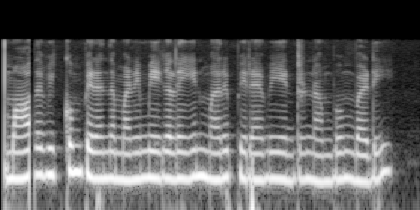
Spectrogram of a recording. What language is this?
Tamil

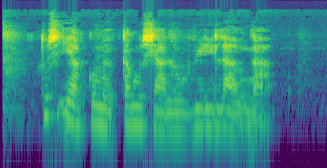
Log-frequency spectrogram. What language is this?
Rukai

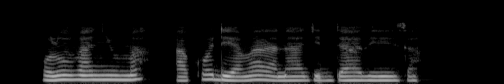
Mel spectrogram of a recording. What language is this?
Ganda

